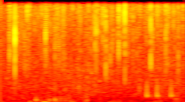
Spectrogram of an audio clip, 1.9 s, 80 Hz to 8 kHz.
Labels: {"label": "biophony, rattle response", "recorder": "SoundTrap 500"}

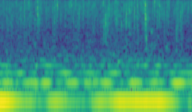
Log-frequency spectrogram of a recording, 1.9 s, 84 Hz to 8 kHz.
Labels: {"label": "biophony, midshipman", "recorder": "SoundTrap 500"}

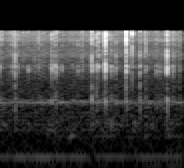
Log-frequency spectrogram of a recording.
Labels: {"label": "anthrophony, boat engine", "recorder": "HydroMoth"}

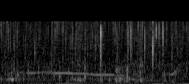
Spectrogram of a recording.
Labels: {"label": "biophony", "recorder": "SoundTrap 300"}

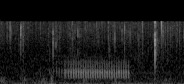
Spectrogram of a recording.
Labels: {"label": "biophony, croak", "recorder": "SoundTrap 500"}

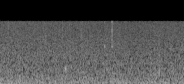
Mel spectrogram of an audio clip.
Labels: {"label": "ambient", "recorder": "HydroMoth"}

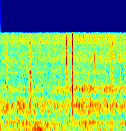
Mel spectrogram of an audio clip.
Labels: {"label": "ambient", "recorder": "HydroMoth"}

